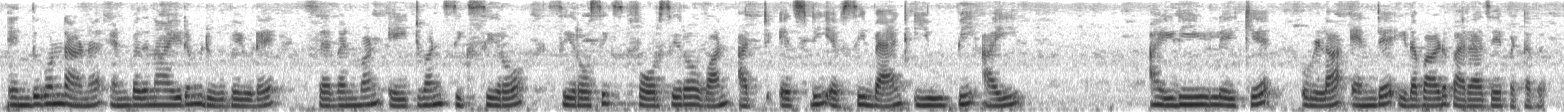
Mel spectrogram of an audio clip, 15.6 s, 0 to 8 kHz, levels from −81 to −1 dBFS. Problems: constant background noise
